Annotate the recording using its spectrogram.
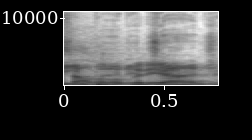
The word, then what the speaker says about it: Buttigieg: You can either be Buttigieg or Buttigieg.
